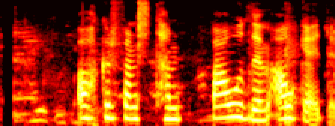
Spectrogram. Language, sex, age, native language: Icelandic, female, 10, Icelandic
